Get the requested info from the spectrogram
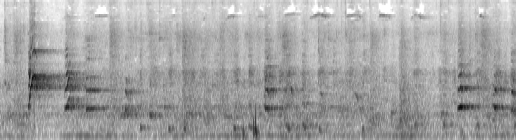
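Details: Adult male and female Chihuahuas in Bangalore, India, giving sharp, high yapping barks, a loud pair near the start and more scattered yips later, over a busy indoor background of rustling and low murmur.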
